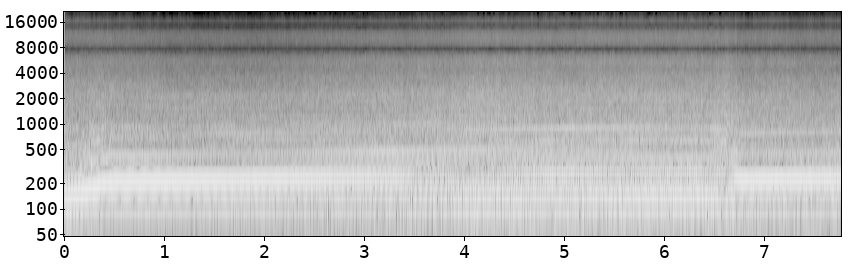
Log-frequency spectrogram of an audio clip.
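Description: A loud 3.0 V6 car engine with a muffler-delete exhaust roars from close by, rising briefly in pitch and then holding a steady raspy drone before a brief dip near the end.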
